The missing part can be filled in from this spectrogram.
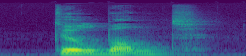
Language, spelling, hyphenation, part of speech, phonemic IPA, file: Dutch, tulband, tul‧band, noun, /ˈtʏl.bɑnt/, Nl-tulband.ogg
- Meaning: 1. a turban 2. a cake baked in the shape of a turban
